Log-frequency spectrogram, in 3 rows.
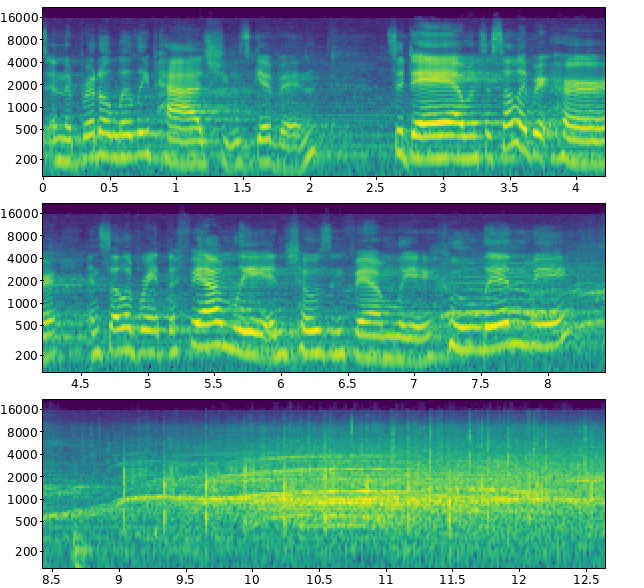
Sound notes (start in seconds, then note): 8.6 all applaud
